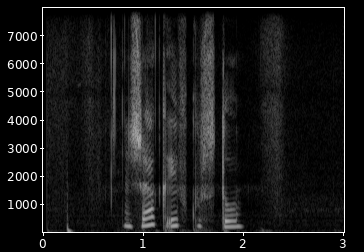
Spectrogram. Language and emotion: Russian, neutral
